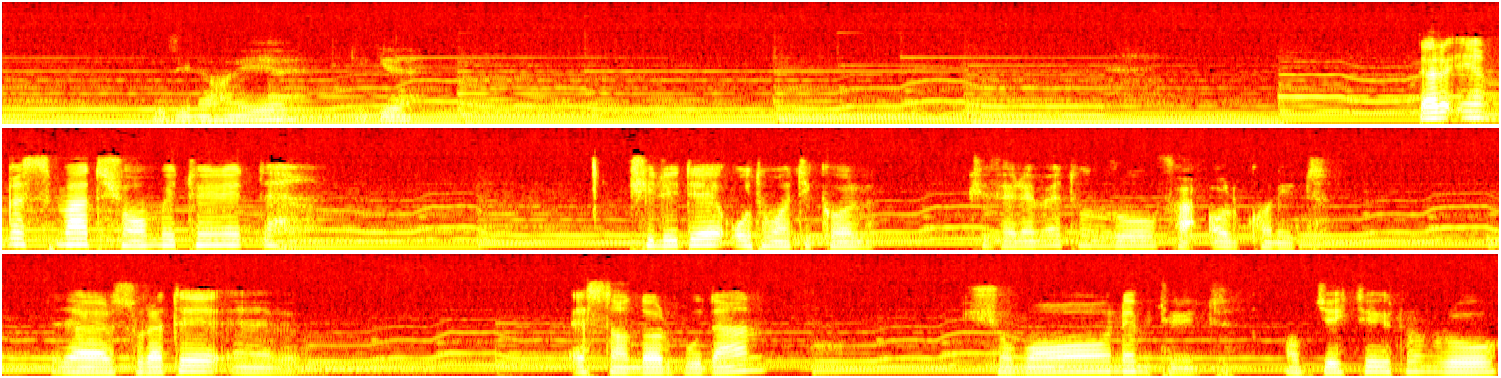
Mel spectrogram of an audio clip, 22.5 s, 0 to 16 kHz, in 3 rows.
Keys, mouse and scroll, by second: 21.2 g.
